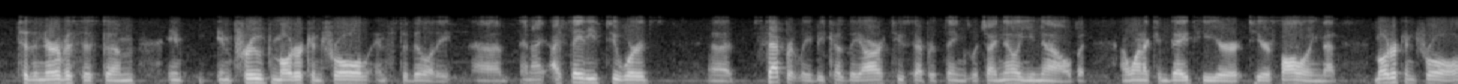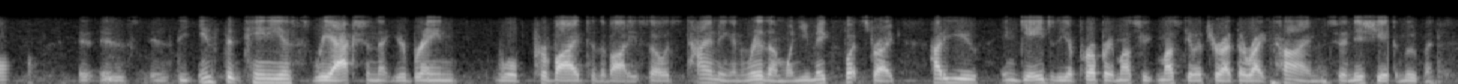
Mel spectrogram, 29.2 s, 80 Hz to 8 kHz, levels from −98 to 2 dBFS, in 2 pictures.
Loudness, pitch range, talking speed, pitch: -24 LUFS, 105-120 Hz, 170 wpm, 115 Hz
